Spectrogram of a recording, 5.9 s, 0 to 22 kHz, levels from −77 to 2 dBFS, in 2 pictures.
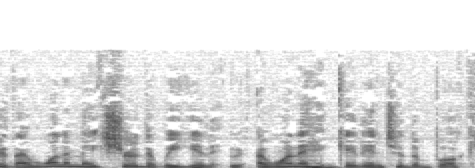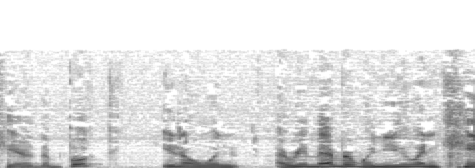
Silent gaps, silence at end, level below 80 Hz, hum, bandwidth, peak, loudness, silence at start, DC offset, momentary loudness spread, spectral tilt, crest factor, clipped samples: none; 0 s; -38 dBFS; none; 16 kHz; -4 dBFS; -21 LUFS; 0 s; under 0.1%; 9 LU; -4.5 dB/octave; 18 dB; under 0.1%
